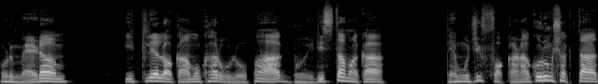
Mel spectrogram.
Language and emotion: Goan Konkani, fearful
